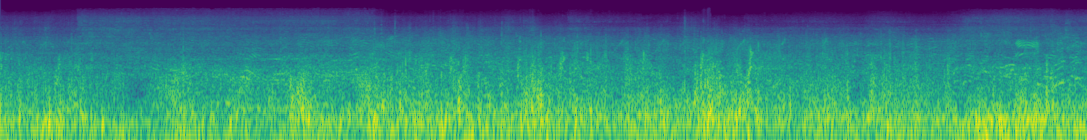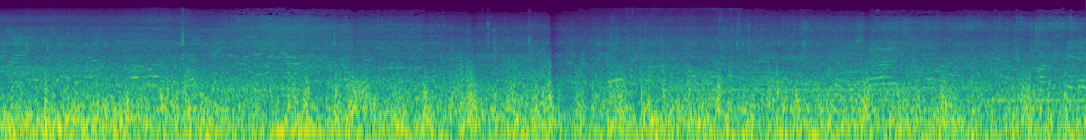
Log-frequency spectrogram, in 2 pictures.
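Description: Steady wind noise buffeting the microphone of a camera riding on a moving bicycle, a continuous low rumble with street traffic underneath.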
